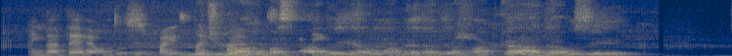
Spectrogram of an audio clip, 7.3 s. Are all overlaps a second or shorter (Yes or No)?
No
